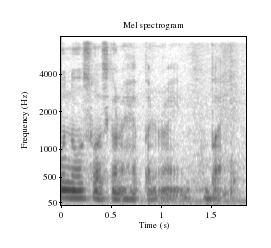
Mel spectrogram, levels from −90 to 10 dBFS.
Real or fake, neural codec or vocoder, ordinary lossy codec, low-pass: real; none; none; 7.2 kHz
